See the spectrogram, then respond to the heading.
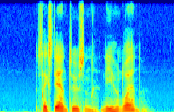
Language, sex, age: Norwegian, male, 25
